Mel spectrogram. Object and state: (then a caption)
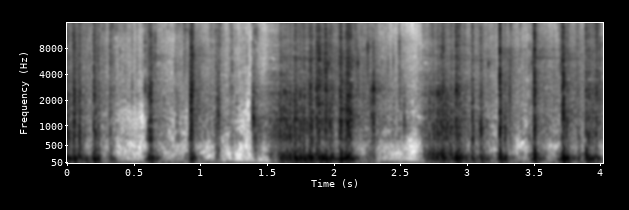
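Bar soap being carved. A solid black bar soap, held in the hand, is carved with a utility knife blade into thin flakes. Short, crisp scraping cuts alternate with a few longer, smoother shaving strokes, each bright and dry with almost no ring.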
